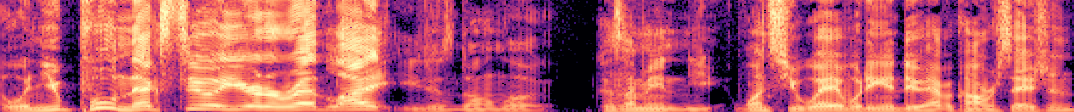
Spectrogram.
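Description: A man rattles along at a very fast pace with a fairly high pitch. His pitch swings very wide. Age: 40s. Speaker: sports podcast co-host. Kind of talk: casual chat.

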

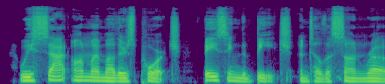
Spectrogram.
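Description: Over a quiet background comes a natural reading voice whose pitch varies in an ordinary way.

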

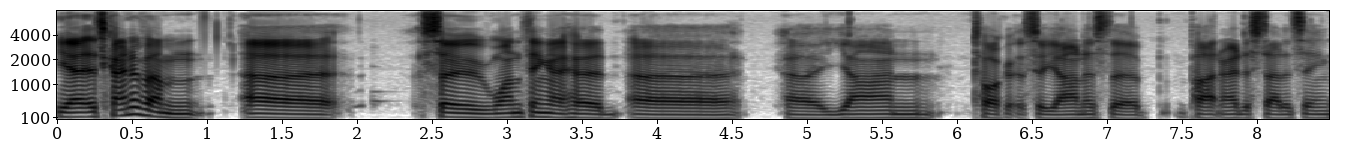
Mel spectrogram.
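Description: Speaking at a very slow pace, a man talks in a fairly low pitch with fairly even intonation. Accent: Australian. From Australia. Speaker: podcast host. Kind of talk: casual interview chat. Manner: casual, filler-heavy.

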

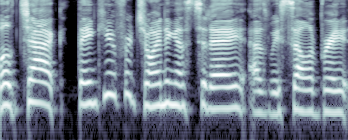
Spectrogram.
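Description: With an unremarkable speaking voice, a woman talks at a moderate pace and with ordinary pitch variation. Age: 60s. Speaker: podcast host and editor. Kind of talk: interview.

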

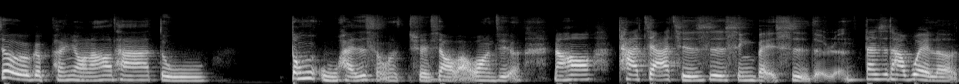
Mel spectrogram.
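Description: Over a quiet background, a woman with a plain, everyday voice talks at a fairly slow pace, her medium pitch carried in fairly even intonation. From Taiwan, New Taipei (Zhonghe). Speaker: university student. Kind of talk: casual chat.

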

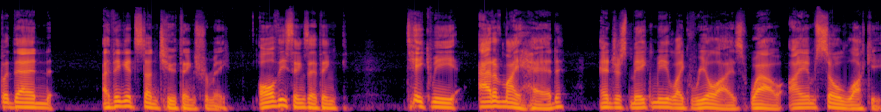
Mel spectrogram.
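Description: A plain, everyday voice, a man speaks at a moderate pace in a fairly low pitch with ordinary pitch variation. The recording is very clean with a silent background, and the sound is dry and close with no echo. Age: 20s. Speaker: entrepreneur. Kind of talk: interview.

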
